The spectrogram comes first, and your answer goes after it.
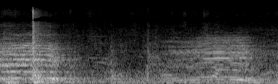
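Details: Giant cattle unloading from a truck. A sharp knock opens the clip, then short, curving lowing calls rise and fall near the end over background bustle.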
